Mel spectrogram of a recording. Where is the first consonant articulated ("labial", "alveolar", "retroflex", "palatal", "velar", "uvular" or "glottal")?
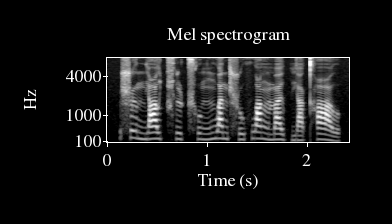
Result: retroflex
